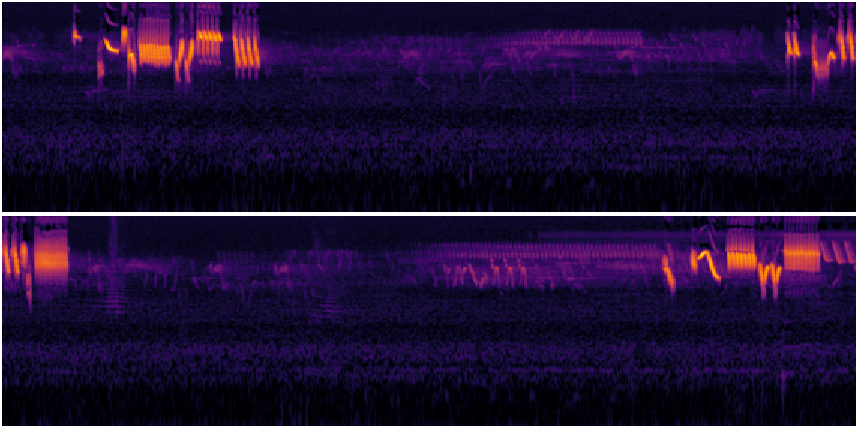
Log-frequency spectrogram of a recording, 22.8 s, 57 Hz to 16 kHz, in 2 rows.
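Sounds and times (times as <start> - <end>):
fox sparrow singing: 0.9 - 3.4, 10.4 - 12.3, 20.2 - 22.7.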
